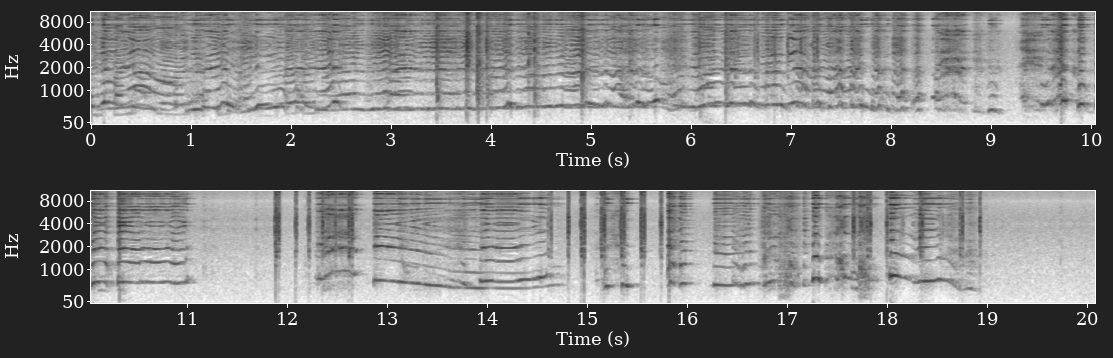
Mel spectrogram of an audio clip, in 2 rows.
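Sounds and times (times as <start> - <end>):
girl singing a long high note: 0.0 - 7.7
hands slapping and clapping: 3.4 - 5.1.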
